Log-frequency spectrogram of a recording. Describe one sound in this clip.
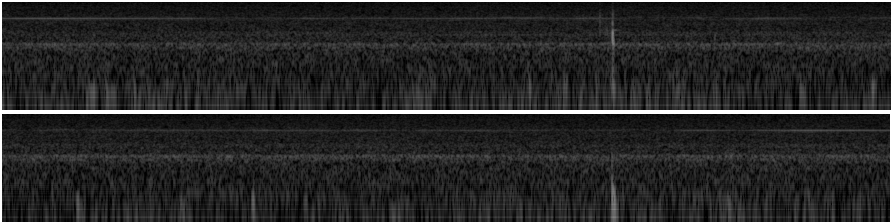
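A steam locomotive chuffs heavily in the distance.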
